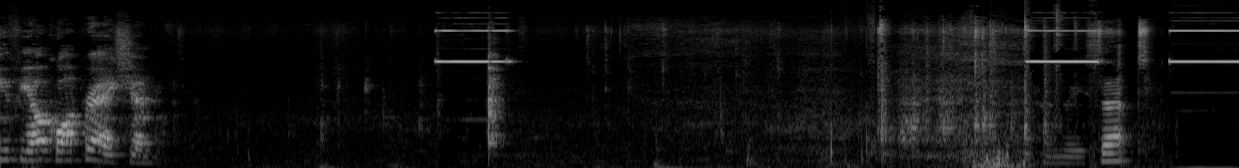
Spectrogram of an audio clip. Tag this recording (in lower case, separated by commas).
speech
